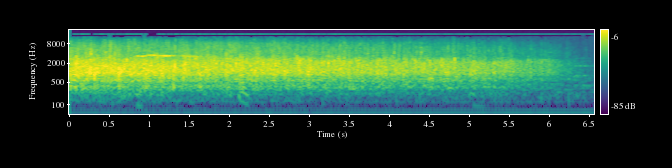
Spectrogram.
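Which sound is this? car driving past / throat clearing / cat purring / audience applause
audience applause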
